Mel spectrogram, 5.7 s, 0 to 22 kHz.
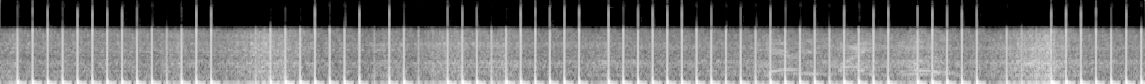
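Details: Nissan 280Z L28 engine at idle: choppy popping idle with a cylinder dropping out about once a second. The owner suspects the number 6 injector after a power balance test, possibly a clogged fuel screen; a Colortune plug is fitted in cylinder 6.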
